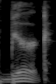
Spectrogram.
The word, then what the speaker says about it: Björk: And she's like, "My name is Björk. It rhymes with jerk."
